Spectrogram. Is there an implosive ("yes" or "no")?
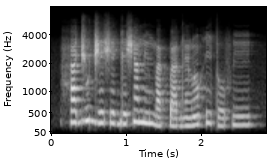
no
